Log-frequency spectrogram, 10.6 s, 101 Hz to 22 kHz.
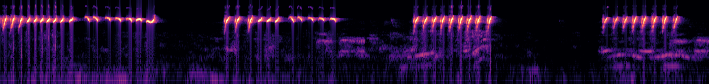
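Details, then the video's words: Piercing high trills of a sunbird, locally the five-colour sunbird of southern Vietnam, played to lure birds to glue traps: four bouts of fast ticking notes, some followed by slurred whistled runs, with short silent gaps. "Tiếng chim hút mật 5 màu miền Nam"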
